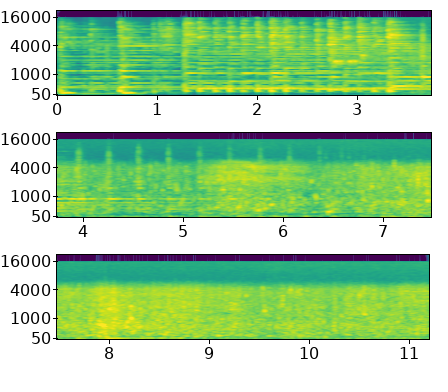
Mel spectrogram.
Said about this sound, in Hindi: इस मूसी नदी को देख रहे हो हाँ सर और इसकी ठाठे मारती लहरें नदी के किनारे इन लहरों को सुनने पर लगता है जैसे जल तरंग बज रहा हो कोई मधुर गीत बज रहा हो जी इसकी लहरों में जीवन का गीत है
